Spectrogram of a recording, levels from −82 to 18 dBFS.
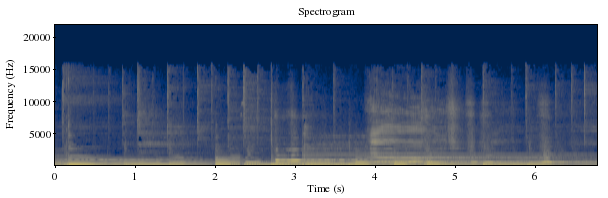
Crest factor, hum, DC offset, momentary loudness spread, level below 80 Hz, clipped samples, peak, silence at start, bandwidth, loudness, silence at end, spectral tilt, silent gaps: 14 dB; none; under 0.1%; 7 LU; -20 dBFS; under 0.1%; 0 dBFS; 0 s; 15.5 kHz; -16 LUFS; 0 s; -7.5 dB/octave; none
